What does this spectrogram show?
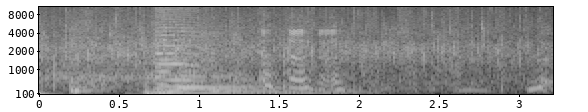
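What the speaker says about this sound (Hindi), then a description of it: "एक बार इनकी फिटनेस के लिए जोरदार तालियां हो जाए यार" Studio audience on a comedy talk show bursts into loud, sustained applause, with a brief vocal sound near the start and the clapping carrying on steadily before tapering slightly.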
